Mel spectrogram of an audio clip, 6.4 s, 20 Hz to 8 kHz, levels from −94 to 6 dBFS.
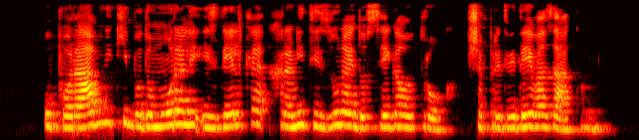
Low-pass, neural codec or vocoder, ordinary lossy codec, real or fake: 7.2 kHz; none; none; real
